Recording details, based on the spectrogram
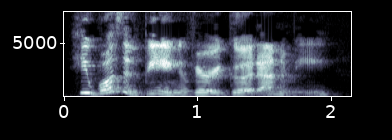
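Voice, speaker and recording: A woman reading a picture book aloud expressively as a teacher does for children, pausing to ask simple questions. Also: medium pitch, big pitch swings. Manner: pauses to quiz listeners with simple questions.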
